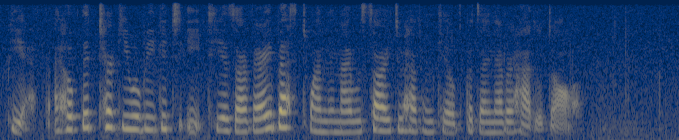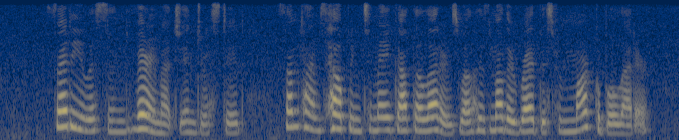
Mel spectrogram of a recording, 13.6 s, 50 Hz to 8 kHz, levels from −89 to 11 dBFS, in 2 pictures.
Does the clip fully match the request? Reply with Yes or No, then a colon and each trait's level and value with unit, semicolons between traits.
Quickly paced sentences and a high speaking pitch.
Yes: fast, 220 wpm; very high, 255 Hz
